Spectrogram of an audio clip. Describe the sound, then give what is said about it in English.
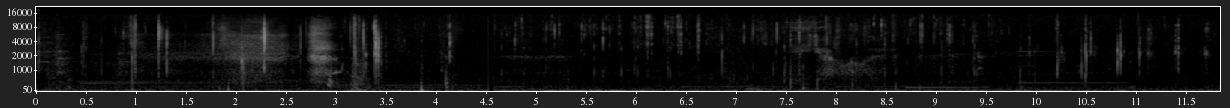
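Wet chewing from a female cat working through chunks of food, with rapid irregular crunches and clicks throughout and some faint whispery voice sounds in the background. “She likes the chunks.”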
